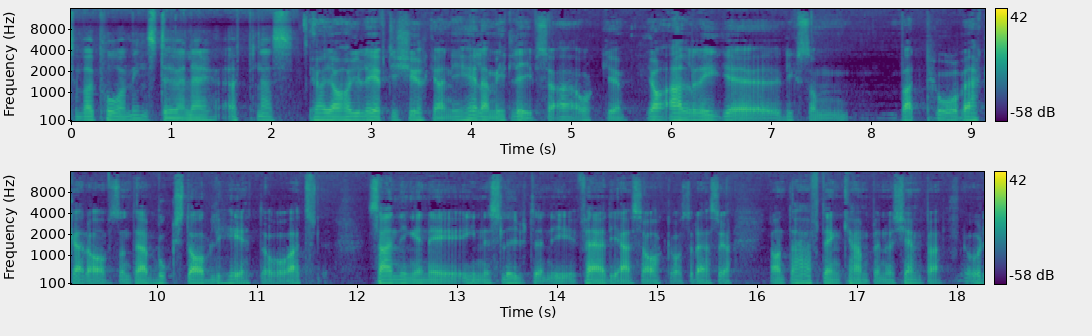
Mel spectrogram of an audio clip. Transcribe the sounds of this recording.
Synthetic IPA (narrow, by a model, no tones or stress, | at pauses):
ɔmvɑpʰoːmɪnsd̪̥ɵɛlːəɾœpnasjɑːjɑːɡɦaɾjɵleːft̪ɪɕʏɾkanɪɦeːlamɪt̪liːvsɔɔkjɑːɡhaɾʔald̪ɾɪɡlɪksɔm | vaʈːpʰoːvæɾkad̪avsɔnt̪ʰæ̰ːɾbʊkst̪ɑːvlɪɡɦeːt̪əɾɔat̪ | sanːɪŋənɛɪnːəslʉ̟ːt̪ʰənɪfæːɖɪɡasɑːkəɾɔsɔd̪æːɾʂɔjɑjɑːhaɾɪnt̪əhaft̪̚d̪ɛnkʰampənɔɕɛmpaɔ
